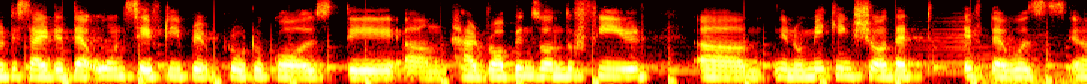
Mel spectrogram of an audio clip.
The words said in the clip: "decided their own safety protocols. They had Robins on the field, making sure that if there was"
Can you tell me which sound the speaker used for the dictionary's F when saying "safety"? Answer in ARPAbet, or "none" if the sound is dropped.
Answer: F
